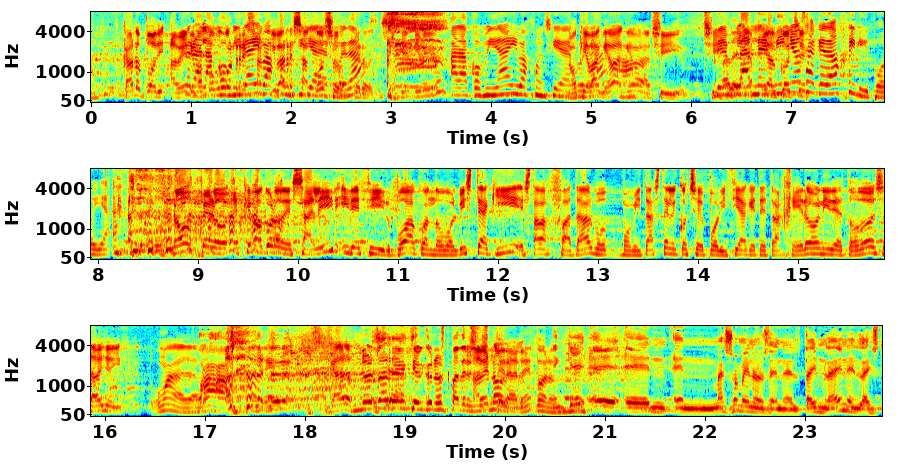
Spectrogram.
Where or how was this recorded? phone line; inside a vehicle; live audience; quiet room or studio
live audience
